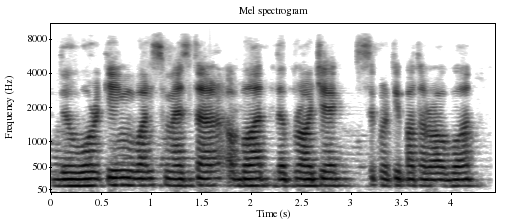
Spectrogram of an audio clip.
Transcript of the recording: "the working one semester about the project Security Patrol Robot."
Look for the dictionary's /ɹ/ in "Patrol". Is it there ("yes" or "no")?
no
